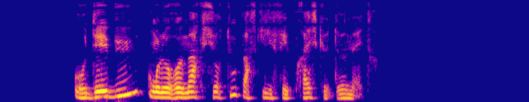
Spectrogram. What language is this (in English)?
French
